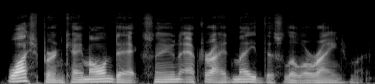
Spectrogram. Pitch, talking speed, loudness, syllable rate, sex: 105 Hz, 190 wpm, -20 LUFS, 5.1 syllables/s, male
